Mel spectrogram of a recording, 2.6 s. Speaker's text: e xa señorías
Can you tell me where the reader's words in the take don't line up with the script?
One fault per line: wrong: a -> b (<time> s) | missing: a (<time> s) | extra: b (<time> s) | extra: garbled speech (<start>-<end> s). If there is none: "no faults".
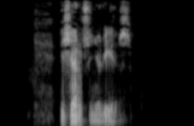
no faults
